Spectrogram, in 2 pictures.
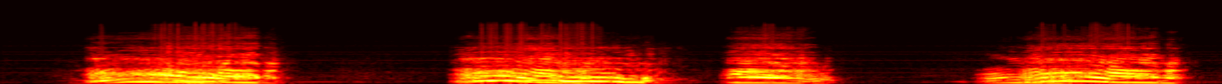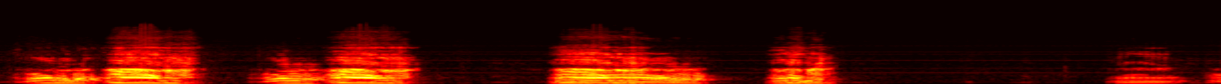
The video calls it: Lions roaring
